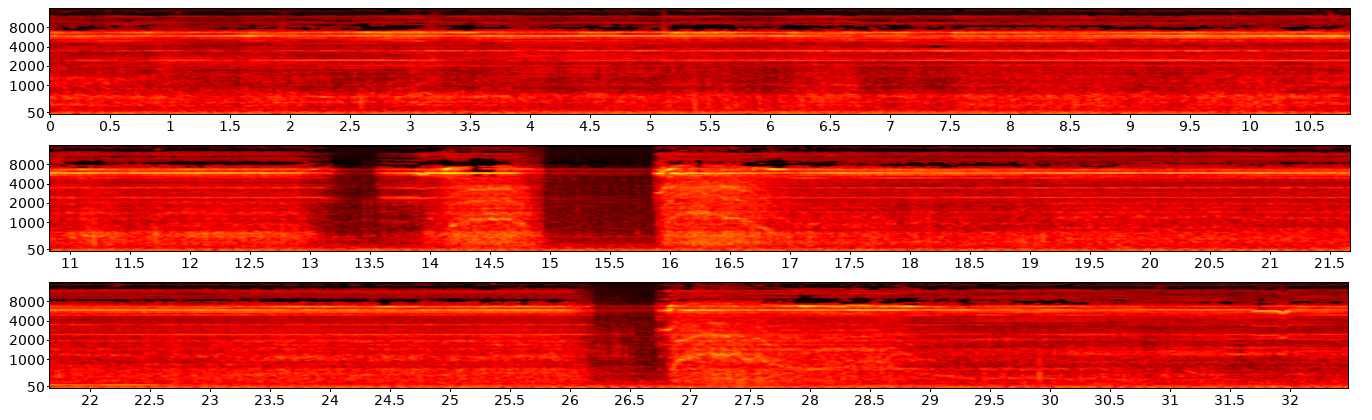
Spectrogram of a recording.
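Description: Electric motor and gear drivetrain of a radio-controlled rock crawler whining steadily at crawling speed as it climbs rock. The sound drops out briefly twice, a little before halfway and near the end, and after each break the whine rises and falls in pitch as the throttle changes.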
